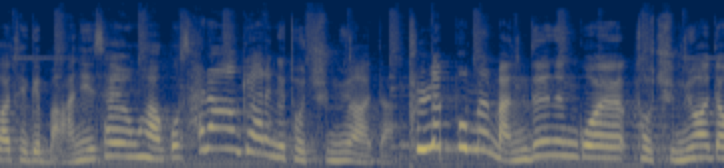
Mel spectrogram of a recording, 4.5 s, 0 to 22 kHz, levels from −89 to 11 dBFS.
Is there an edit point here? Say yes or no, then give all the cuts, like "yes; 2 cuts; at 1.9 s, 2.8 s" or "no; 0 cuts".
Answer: yes; 1 cut; at 2.4 s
